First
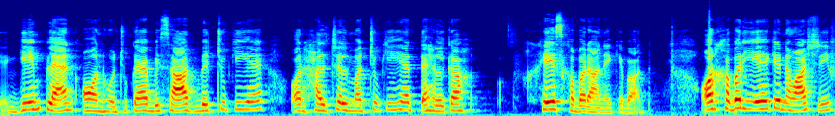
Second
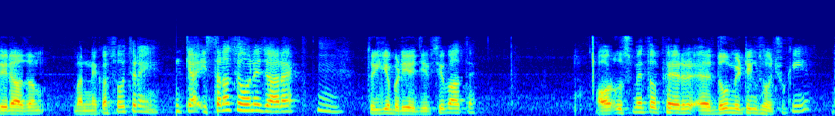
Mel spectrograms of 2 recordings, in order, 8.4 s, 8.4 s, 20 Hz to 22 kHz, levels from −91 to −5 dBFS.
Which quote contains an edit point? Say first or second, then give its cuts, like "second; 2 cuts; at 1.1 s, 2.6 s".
second; 1 cut; at 1.8 s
